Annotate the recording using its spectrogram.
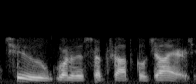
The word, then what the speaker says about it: Gyres: Gyres. – Five Gyres.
